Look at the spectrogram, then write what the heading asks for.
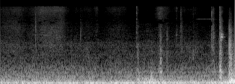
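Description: A small car is maneuvered while backing into a parking spot in Finland, its engine a steady low rumble up close with a few faint clicks and a brief rising whine near the end.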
